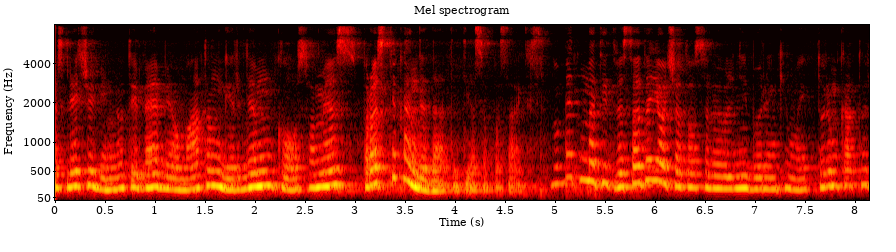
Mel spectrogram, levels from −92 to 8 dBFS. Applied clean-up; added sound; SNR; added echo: none; none; none; reverberation time 0.4 s.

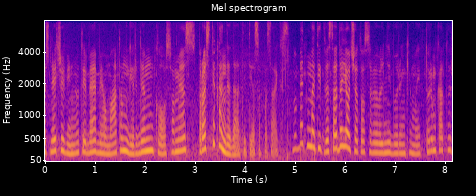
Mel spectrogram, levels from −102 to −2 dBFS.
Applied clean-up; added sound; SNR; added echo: none; none; none; none.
